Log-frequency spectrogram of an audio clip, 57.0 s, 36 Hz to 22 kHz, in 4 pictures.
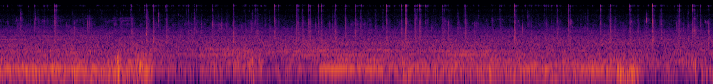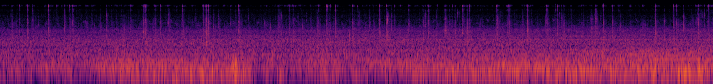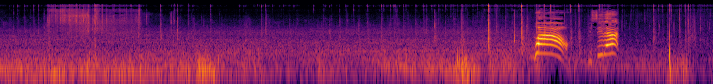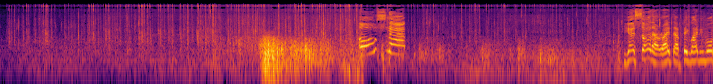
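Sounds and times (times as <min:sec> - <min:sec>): light ticks: 0:00.0 - 0:57.0
low thunder rumbling: 0:22.1 - 0:42.5, 0:43.3 - 0:57.0.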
